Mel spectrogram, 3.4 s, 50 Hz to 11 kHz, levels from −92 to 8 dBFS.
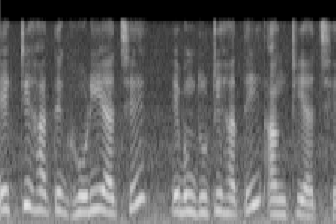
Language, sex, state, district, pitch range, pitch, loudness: Bengali, female, West Bengal, Paschim Medinipur, 220-275 Hz, 250 Hz, -15 LUFS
